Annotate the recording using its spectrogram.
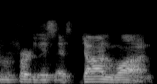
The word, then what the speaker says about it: Juan: And then jump ahead a few lines, that phrase, a new one, rhymes with, I'll therefore take our ancient friend Don Juan.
